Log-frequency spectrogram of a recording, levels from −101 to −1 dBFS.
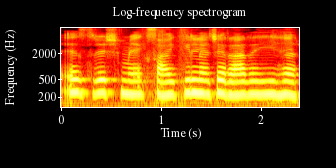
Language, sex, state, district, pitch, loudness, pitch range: Hindi, female, Jharkhand, Ranchi, 235 Hz, -14 LUFS, 230-250 Hz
